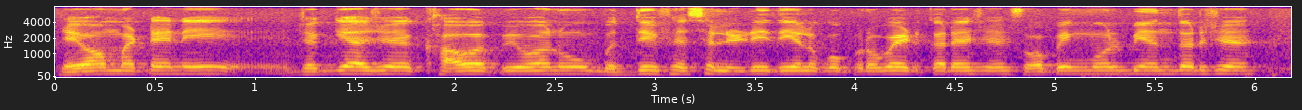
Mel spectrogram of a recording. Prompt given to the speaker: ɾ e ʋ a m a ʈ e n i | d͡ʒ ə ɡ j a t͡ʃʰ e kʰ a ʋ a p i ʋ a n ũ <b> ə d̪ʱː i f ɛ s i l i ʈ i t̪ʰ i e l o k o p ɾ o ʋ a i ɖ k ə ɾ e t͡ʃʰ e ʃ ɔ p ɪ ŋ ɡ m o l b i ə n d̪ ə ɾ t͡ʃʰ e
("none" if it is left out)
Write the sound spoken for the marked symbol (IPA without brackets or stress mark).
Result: b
